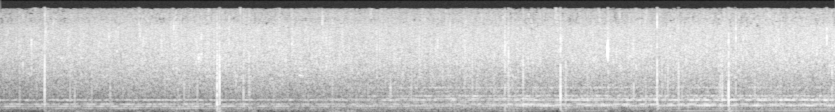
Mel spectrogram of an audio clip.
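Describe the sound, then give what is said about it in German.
Steady rain patters on an umbrella, a dense even hiss of drops with scattered louder individual taps standing out now and then. “Der Regen verstärkt sich allmählich zu einem stetigen Prasseln auf deinem Schirm.”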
